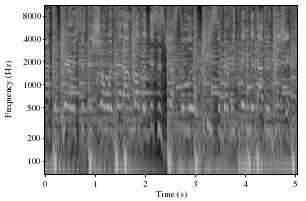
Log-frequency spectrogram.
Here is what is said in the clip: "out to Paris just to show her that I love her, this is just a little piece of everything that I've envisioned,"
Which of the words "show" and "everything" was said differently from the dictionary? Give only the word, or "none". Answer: none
